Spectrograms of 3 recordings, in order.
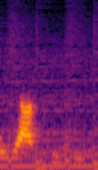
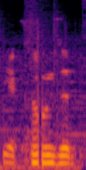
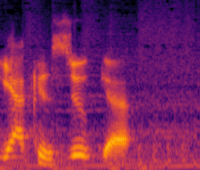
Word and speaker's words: Yakuza: And I kept saying the name wrong. You know what I kept saying? What did you say? I kept saying Yakuzuka.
